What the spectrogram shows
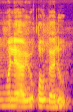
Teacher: قاف کو موٹا بھی پڑھیں گے اور قاف کے اوپر قلقلہ بھی کریں گے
